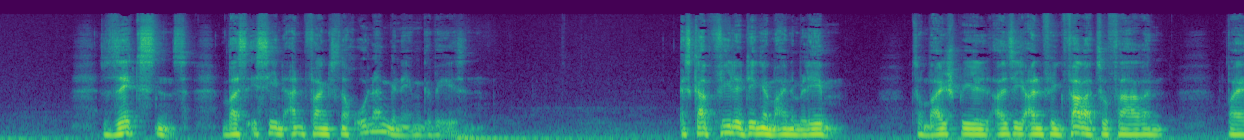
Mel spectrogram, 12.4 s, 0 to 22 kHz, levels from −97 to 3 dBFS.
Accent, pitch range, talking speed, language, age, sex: German, 105-125 Hz, 115 wpm, German, 60-79, male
